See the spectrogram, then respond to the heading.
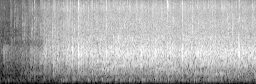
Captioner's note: applause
